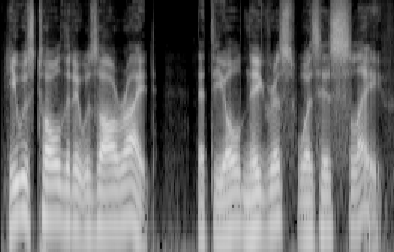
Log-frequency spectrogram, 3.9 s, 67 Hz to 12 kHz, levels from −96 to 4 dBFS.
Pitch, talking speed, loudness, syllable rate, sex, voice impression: 110 Hz, 230 wpm, -17 LUFS, 4.9 syllables/s, male, masculine, adult-like, tensed, powerful, bright, clear, cool, calm, mature, friendly, wild, lively, slightly kind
